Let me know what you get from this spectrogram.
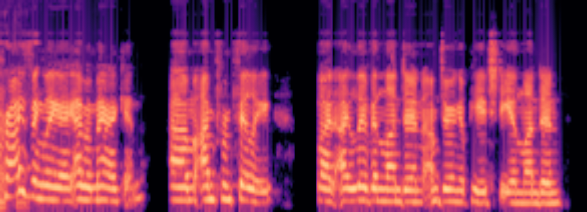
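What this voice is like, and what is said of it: Transatlantic-sounding American accent. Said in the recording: “tell from your voice you're already converted ... That transatlantic accent.”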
